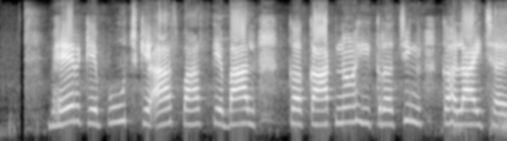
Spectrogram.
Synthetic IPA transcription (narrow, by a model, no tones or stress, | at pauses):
bʱeɾkeput͡ʃʰkeʔaspaskebalkəkaʈnaɦikɾət͡ʃiŋɡkəɦlajt͡ʃʰɛ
